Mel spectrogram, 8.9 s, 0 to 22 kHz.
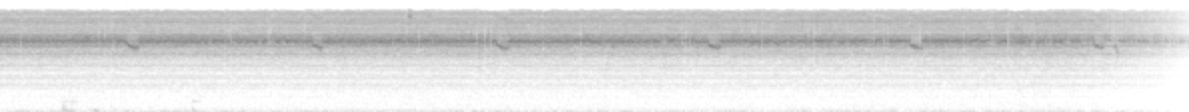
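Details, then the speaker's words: Gaming PC idling on the desktop: steady piercing high-pitched whine with faint chirps about every 1.5 seconds, coil whine from the motherboard near the CPU socket; stops when a game runs. "after listening around the case it seemed that the whining noise was coming from somewhere around the motherboard around the CPU socket area"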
